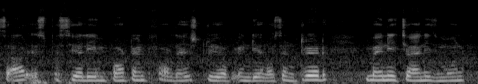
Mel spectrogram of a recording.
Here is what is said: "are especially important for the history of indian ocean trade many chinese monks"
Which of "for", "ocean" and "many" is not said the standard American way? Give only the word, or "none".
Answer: ocean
